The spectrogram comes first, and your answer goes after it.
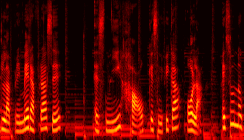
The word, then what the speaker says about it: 好: Hao, he, ao, con tercer tono. No olvides, la H se pronuncia como J en español.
